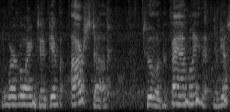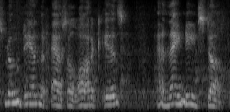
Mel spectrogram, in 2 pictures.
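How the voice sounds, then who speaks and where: A woman in her nineties with a rural Utah American accent tells a childhood story as a grandmother, casually, in a folksy, halting, plain-spoken way. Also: mid-range voice, lo-fi sound. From Utah, United States. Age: 90s. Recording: distant mic with faint background noise.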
